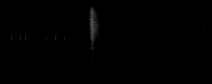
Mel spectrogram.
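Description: A crown cap being prised off a bottle of alcohol-free lager with a bottle opener: a few faint metal clicks, then one short sharp pop of the cap coming off about a second in. The beer does not gush or foam over.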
